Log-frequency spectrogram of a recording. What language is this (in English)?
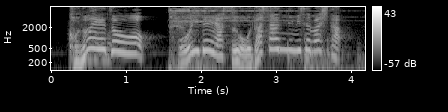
Japanese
